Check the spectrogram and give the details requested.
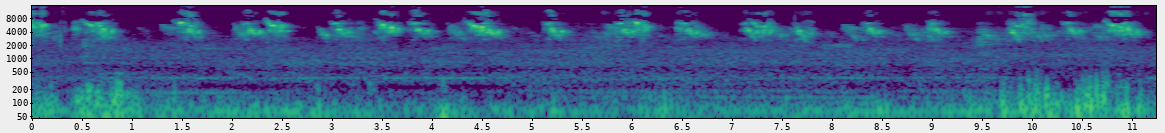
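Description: Small birds chirping, short high chirps repeating a few times a second without a break, over a low rumble.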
